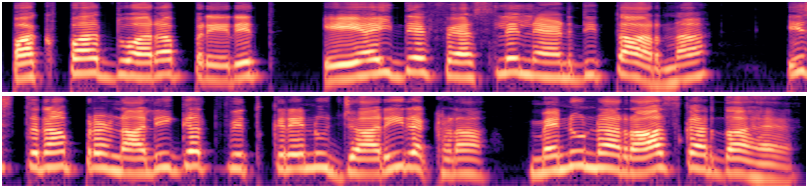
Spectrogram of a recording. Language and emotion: Punjabi, disgusted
